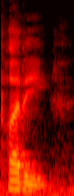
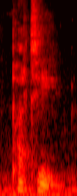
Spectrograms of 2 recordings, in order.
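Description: First: The middle t is soft, like a d. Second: The middle t is crisp and fully released. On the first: "It's not putty" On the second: "he pronounces the T's"

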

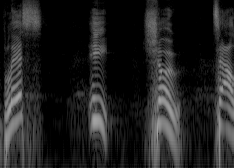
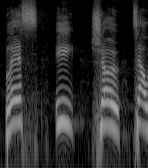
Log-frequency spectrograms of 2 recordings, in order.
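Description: First: The phrase is spoken at a slower pace. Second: The phrase is spoken at a faster pace. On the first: "Say this with me" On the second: "A little faster"

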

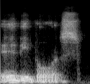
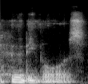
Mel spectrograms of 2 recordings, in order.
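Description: First: The h at the start is silent. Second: The h at the start is pronounced. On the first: "Americans would say herbivores" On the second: "We would say herbivores because there's nature in front of it"

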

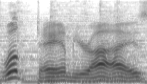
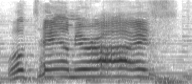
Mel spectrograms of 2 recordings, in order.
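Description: First: It is said plainly, without desperation. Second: It is said with screechy, desperate damning.

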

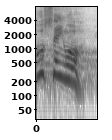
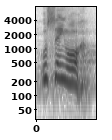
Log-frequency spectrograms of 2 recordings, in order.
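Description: First: It is said louder and stronger. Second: It is said at normal volume.

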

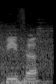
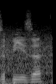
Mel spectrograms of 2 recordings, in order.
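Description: First: The middle consonant is a 'th' sound. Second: The middle consonant is a 'z' sound. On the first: This is how it is said in Spain. "In Spain, they pronounce those as a TH. ... It's like it's also Ibiza" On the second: This is how most people say it. "Everyone says Ibiza"

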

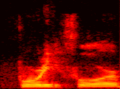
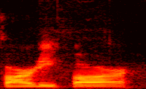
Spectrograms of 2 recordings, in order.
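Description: First: The vowels sound like 'or', in general American. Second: The vowels sound like 'ar', in a St. Louis accent.

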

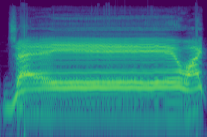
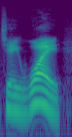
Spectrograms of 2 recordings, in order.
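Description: First: The name is said with dramatic announcer energy. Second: The name is said plainly and flatly.

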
